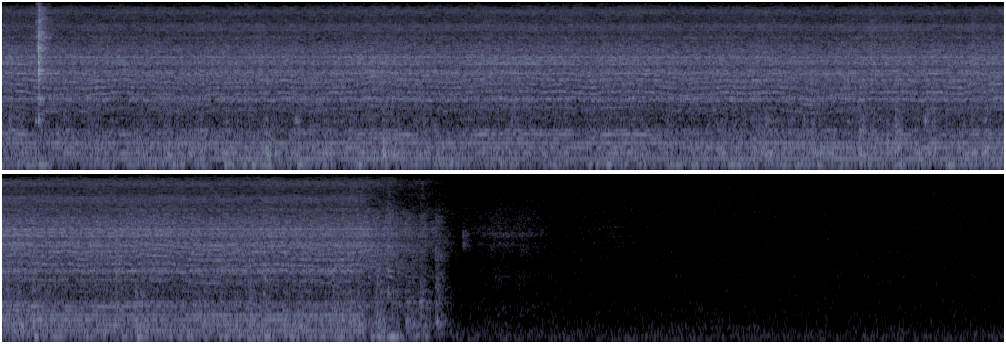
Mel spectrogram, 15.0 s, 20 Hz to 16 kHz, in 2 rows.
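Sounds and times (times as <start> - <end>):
washing machine running: 0.0 - 10.9.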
